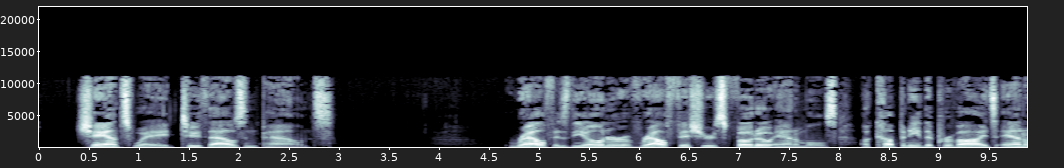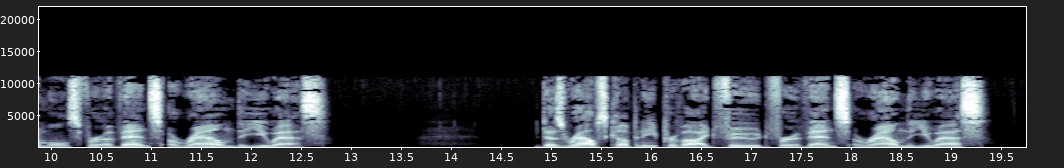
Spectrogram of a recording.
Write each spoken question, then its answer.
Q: Does Ralph's company provide food for events around the U.S.?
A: No. Ralph's company doesn't provide food for events around the U.S.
